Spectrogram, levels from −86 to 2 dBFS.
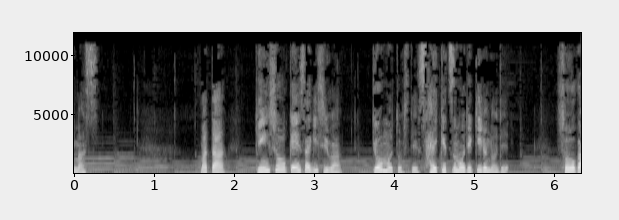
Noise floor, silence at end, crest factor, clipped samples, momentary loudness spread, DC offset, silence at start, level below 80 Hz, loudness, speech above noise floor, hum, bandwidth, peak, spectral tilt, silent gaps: -41 dBFS; 0 s; 18 dB; under 0.1%; 22 LU; under 0.1%; 0 s; -50 dBFS; -19 LUFS; 24 dB; none; 11.5 kHz; -2 dBFS; -5.5 dB/octave; none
